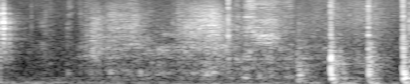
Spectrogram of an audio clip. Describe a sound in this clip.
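A plastic toy figure taps against a hard surface.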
